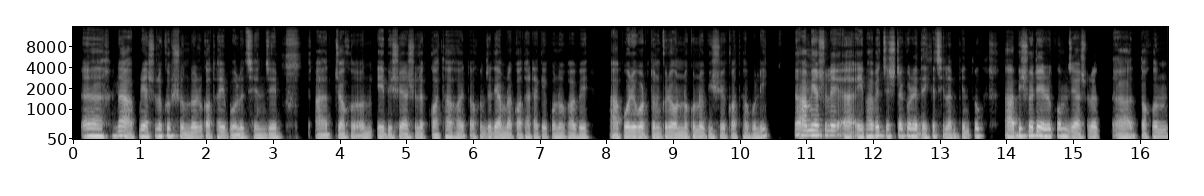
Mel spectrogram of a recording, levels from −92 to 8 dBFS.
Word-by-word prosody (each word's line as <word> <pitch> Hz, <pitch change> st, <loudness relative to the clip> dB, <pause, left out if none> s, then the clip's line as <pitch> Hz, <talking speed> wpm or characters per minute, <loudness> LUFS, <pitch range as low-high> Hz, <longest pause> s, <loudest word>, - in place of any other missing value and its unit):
অ্যা 130 Hz, +2 st, +4 dB, 0.4 s
না 155 Hz, -, +3 dB
আপনি 100 Hz, +6 st, -3 dB
আসলে 125 Hz, +2 st, -1 dB
খুব 135 Hz, -2 st, +1 dB
সুন্দর 105 Hz, 0 st, +1 dB
কথাই 105 Hz, +2 st, 0 dB
বলেছেন 95 Hz, +1 st, 0 dB
যে, 100 Hz, -, +2 dB, 0.7 s
আ -, -, 0 dB, 0.3 s
যখন 100 Hz, 0 st, -1 dB, 0.2 s
এ -, -, +3 dB
বিষয়ে 100 Hz, +1 st, -1 dB
আসলে 105 Hz, +2 st, -2 dB, 0.2 s
কথা 90 Hz, +7 st, -1 dB
হয়, 100 Hz, +2 st, -1 dB
তখন 95 Hz, +4 st, -5 dB
যদি 110 Hz, 0 st, 0 dB
আমরা 105 Hz, +1 st, 0 dB
কথাটাকে 100 Hz, +1 st, -3 dB
কোনোভাবে 100 Hz, 0 st, 0 dB, 0.5 s
আ -, -, +3 dB
পরিবর্তন 110 Hz, -1 st, +3 dB
করে 110 Hz, +2 st, +1 dB
অন্য 100 Hz, 0 st, 0 dB
কোন 110 Hz, +1 st, 0 dB, 0.2 s
বিষয়ে 95 Hz, +1 st, -3 dB
কথা 95 Hz, +3 st, -4 dB
বলি। 95 Hz, +5 st, 0 dB, 0.4 s
তো -, -, -1 dB
আমি 165 Hz, +1 st, +4 dB
আসলে 160 Hz, -1 st, 0 dB, 0.2 s
আ -, -, +3 dB, 0.2 s
এভাবে 125 Hz, +4 st, +3 dB
চেষ্টা 125 Hz, +1 st, -1 dB
করে 130 Hz, -1 st, +4 dB
দেখেছিলাম। 95 Hz, -1 st, -2 dB
কিন্তু 105 Hz, +4 st, -4 dB, 0.5 s
আ -, -, +4 dB, 0.2 s
বিষয়টা 145 Hz, +3 st, +4 dB
এরকম 125 Hz, +1 st, +3 dB
যে, 110 Hz, -, +2 dB
আসলে 110 Hz, +4 st, -1 dB, 0.4 s
আ -, -, +1 dB, 0.3 s
তখন 100 Hz, +3 st, -1 dB
105 Hz, 165 wpm, -23 LUFS, 95-120 Hz, 0.7 s, অ্যা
